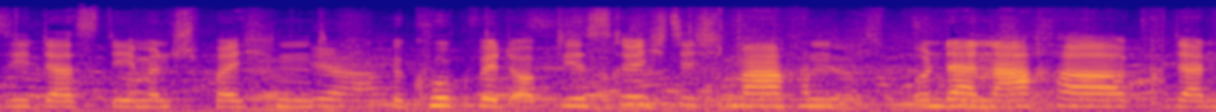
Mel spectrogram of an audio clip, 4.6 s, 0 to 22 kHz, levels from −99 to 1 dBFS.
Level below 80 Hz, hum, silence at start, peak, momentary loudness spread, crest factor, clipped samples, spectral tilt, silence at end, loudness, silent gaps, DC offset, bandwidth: -52 dBFS; none; 0 s; -10 dBFS; 10 LU; 18 dB; under 0.1%; -4 dB/octave; 0 s; -27 LUFS; none; under 0.1%; 16.5 kHz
